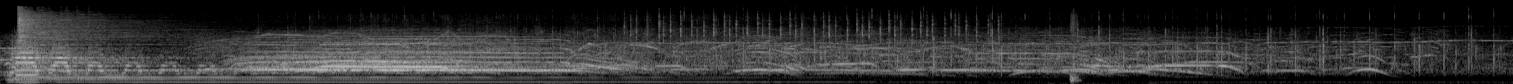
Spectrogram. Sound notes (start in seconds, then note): 2.5 audience cheers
